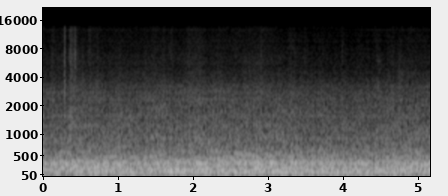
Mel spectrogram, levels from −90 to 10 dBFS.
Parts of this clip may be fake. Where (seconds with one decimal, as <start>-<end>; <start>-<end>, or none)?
0.0-3.2; 4.7-5.2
